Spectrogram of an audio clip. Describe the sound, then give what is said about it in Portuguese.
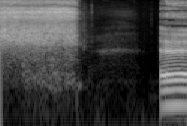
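A voice imitates hot tea sizzling on a foot with a loud, steady hiss lasting about half a second, followed by a short silence and then the start of a voiced sound. “isto é o som de chá a ferver no pé.”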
